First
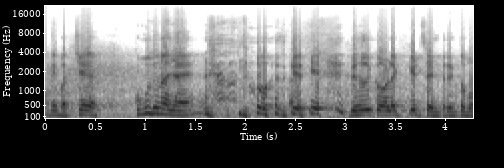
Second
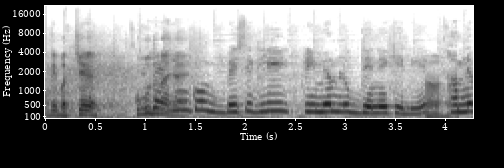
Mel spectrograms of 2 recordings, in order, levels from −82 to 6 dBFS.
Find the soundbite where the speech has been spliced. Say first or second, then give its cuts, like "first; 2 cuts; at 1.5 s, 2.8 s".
second; 1 cut; at 1.2 s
